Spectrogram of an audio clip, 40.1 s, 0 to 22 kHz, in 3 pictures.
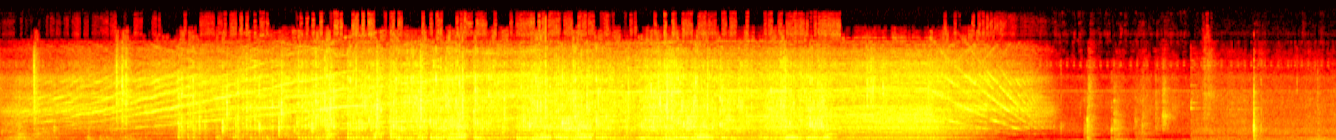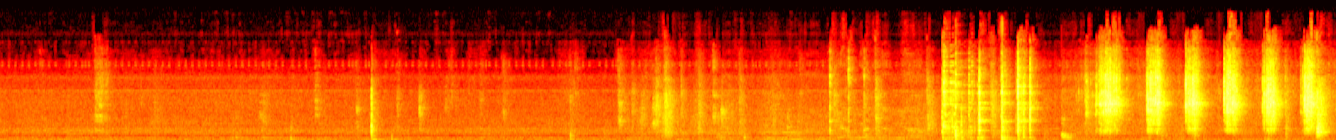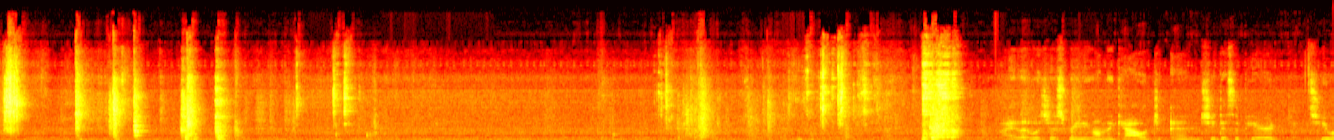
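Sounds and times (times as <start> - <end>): utensils clinking against bowl: 21.6 - 27.0, 34.8 - 36.4.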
